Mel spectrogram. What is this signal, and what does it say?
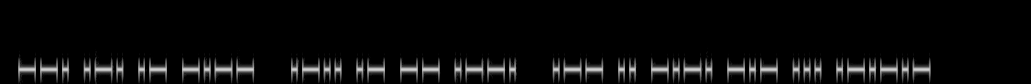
Morse code, heard as a keyed tone, about 22 wpm, 700 Hz. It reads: GRAY LAMP WICKS.
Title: Pangram Challenge v2 - 22wpm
